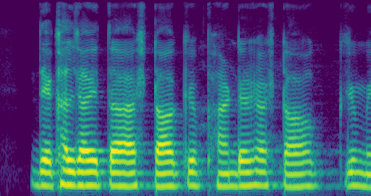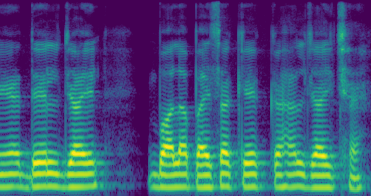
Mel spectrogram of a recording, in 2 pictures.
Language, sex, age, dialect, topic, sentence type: Maithili, male, 18-24, Bajjika, banking, statement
